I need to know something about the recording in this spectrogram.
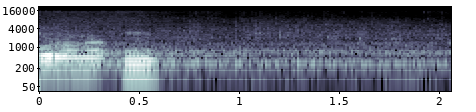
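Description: Water pours into a pot.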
